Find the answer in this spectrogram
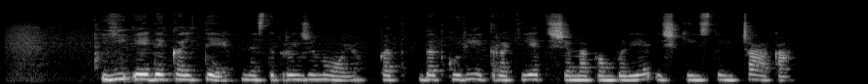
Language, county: Lithuanian, Panevėžys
